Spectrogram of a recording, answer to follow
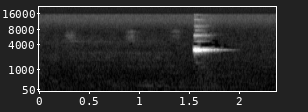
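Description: A single short, high-pitched electronic beep about one and a half seconds in, fading quickly.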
